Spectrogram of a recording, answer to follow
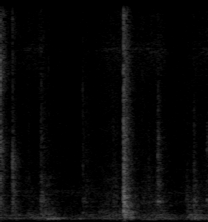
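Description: Two sharp plastic clicks, the louder about a second and a quarter in, with a few faint ticks between: a button on a television's front panel being pressed by hand.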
